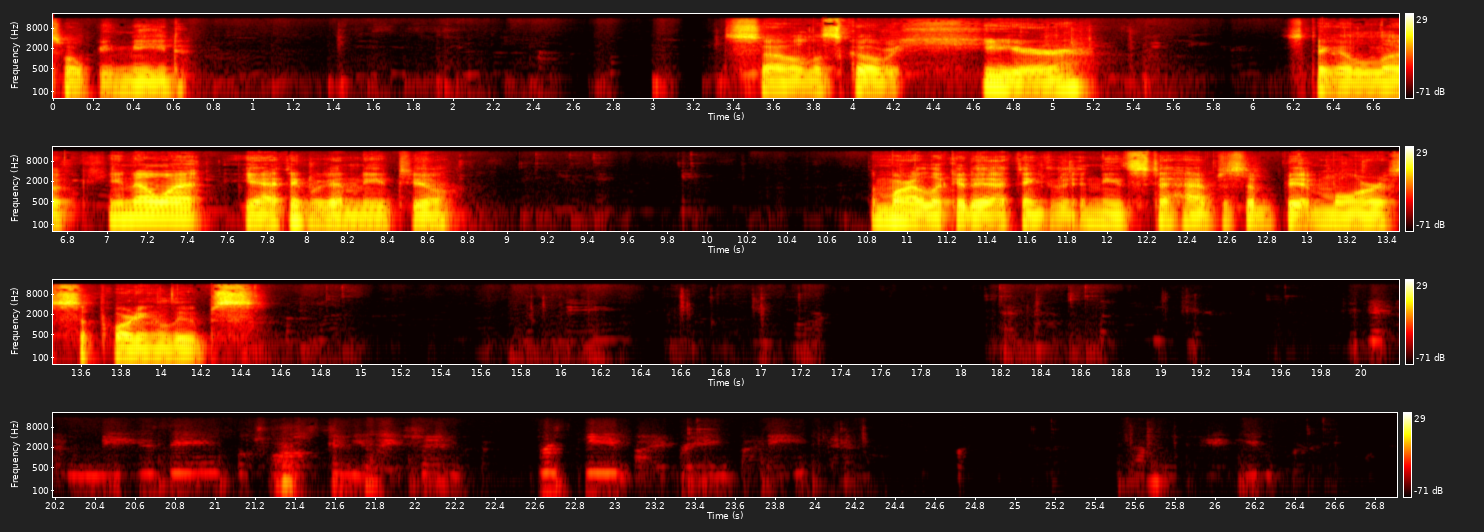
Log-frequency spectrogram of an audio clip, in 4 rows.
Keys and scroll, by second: 4.9 alt+z, 7.3 alt+z, 8.3 ctrl+r, 11.4 g, 12.9 g, 15.7 alt+z, 16.4 alt+z, 16.7 g, 18.8 g, 23.0 g, 23.8 g.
